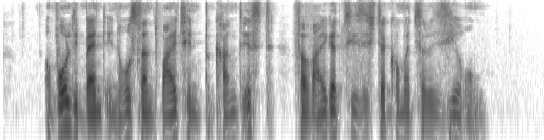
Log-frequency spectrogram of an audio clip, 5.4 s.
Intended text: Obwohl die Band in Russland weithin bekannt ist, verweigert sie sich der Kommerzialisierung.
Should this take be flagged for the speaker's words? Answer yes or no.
no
